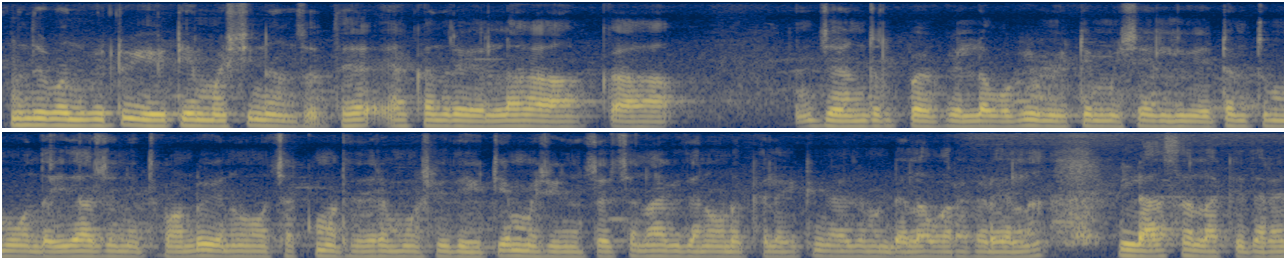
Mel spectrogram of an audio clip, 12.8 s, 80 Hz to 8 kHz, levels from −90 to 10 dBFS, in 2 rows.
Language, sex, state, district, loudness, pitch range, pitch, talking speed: Kannada, male, Karnataka, Shimoga, -17 LUFS, 120-130 Hz, 125 Hz, 175 wpm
